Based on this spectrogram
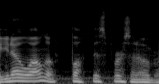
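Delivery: ordinary delivery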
